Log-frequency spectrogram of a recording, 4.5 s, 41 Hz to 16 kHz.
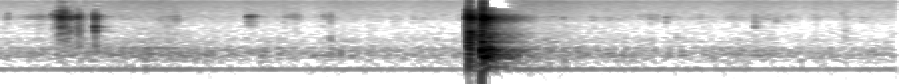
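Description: Nerf Triad EX-3 spring blaster being primed with a few small clicks near the start, then firing a foam dart with one loud, sharp shot about two and a half seconds in.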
